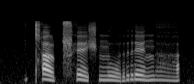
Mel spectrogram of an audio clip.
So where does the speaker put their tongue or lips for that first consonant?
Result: palate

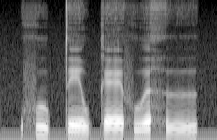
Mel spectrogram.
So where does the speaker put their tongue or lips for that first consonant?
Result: lips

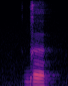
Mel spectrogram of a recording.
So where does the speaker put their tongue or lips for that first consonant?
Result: velum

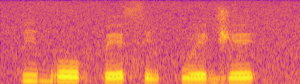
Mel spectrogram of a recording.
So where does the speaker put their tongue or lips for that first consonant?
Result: lips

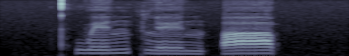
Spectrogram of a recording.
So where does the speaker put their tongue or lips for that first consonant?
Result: velum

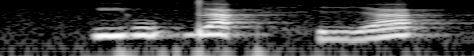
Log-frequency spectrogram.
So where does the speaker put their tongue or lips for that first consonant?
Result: palate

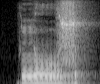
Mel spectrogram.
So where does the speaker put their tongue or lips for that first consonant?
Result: tongue tip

